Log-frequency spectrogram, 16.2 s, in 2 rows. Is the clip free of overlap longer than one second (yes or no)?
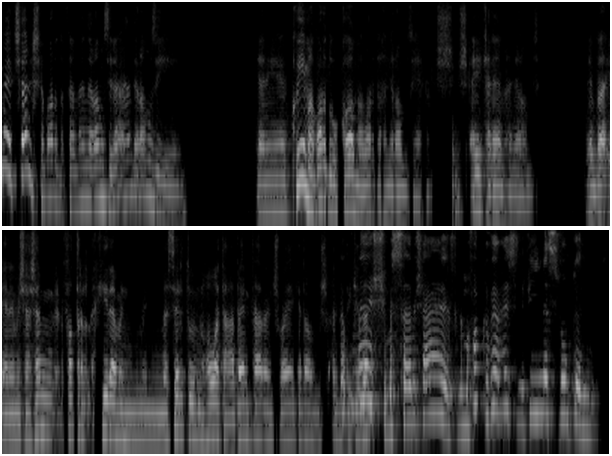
yes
